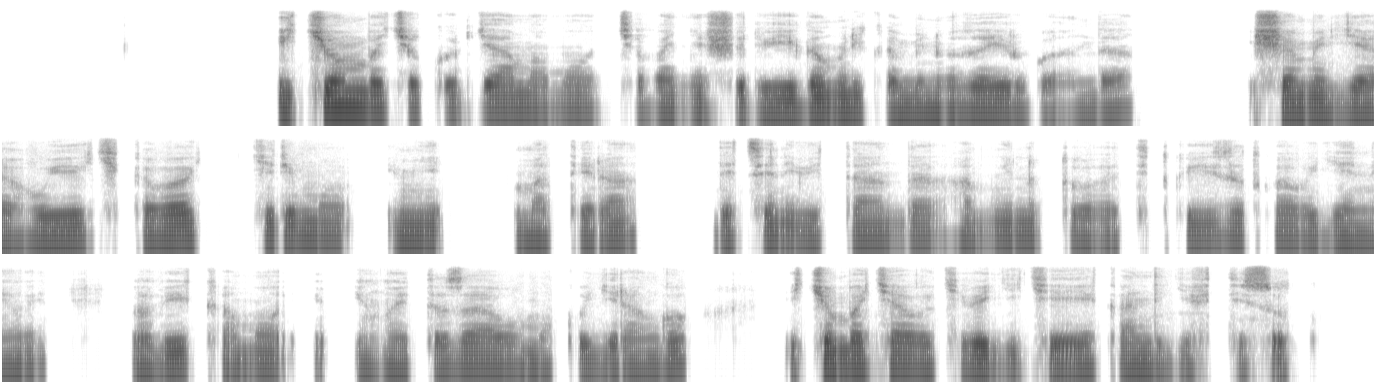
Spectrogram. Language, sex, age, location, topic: Kinyarwanda, male, 18-24, Huye, education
